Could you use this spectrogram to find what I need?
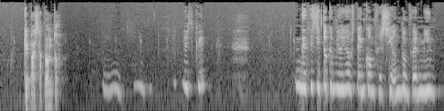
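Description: A woman sobs close by.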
